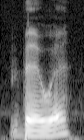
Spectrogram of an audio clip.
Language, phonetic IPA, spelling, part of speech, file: Polish, [ˈbɨwɨ], były, adjective / noun / verb, Pl-były.ogg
